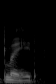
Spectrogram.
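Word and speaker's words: Bladee: It's pronounced Blade. I was told by Drainers that it's okay to say Blady because he said in one song that some people call him Blady, and if he didn't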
